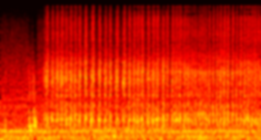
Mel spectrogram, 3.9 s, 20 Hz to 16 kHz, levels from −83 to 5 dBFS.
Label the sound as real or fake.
real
